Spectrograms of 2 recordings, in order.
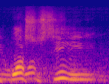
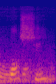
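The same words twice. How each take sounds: First: Slow, stretched "posso sim" with each syllable dragged; drawn-out promise. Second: Said in the usual way. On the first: Shown as a demonstration. Preacher mocking the friend's forgotten promise, slow and stretched. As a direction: drag out "posso sim" like an empty promise fading. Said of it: "vai esquecendo". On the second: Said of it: "Só que o "posso sim" vai esquecendo".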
